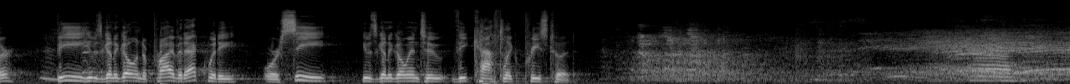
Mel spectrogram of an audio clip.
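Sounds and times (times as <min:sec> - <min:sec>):
speech: 0:00.0 - 0:05.8
laughter: 0:00.4 - 0:01.2, 0:06.0 - 0:10.6
live audience yelling out an answer: 0:08.2 - 0:10.6.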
